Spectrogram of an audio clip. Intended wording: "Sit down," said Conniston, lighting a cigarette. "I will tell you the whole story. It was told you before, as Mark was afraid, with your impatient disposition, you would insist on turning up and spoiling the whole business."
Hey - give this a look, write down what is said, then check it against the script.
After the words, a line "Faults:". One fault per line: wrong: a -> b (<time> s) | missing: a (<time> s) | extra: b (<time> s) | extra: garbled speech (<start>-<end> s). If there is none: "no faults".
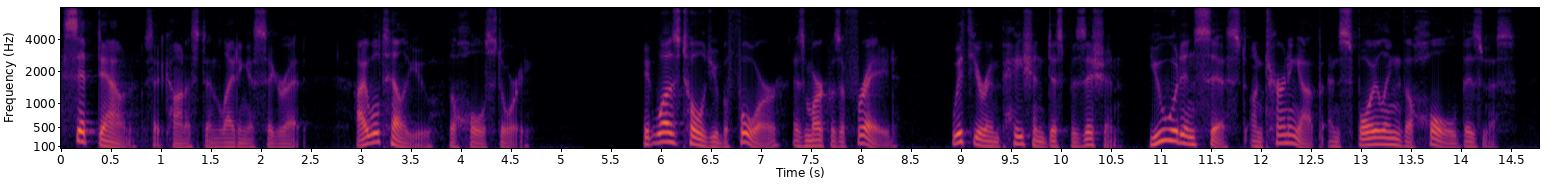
"Sit down," said Conniston, lighting a cigarette. "I will tell you the whole story. It was told you before, as Mark was afraid, with your impatient disposition, you would insist on turning up and spoiling the whole business."
Faults:
no faults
